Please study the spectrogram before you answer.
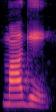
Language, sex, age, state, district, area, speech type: Marathi, female, 30-45, Maharashtra, Mumbai Suburban, urban, read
